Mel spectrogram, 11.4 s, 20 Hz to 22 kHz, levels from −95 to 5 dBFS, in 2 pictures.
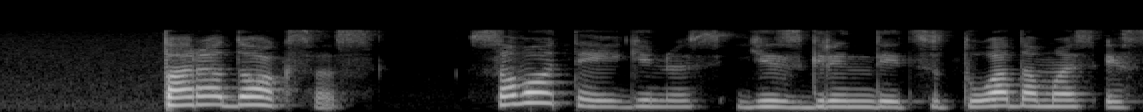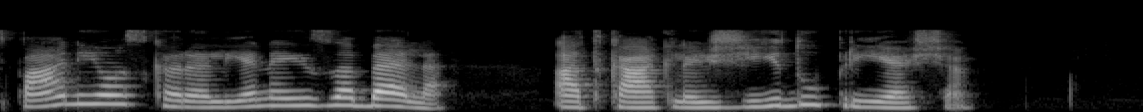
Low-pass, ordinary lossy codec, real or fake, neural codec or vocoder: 7.2 kHz; MP3, 48 kbps; real; none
